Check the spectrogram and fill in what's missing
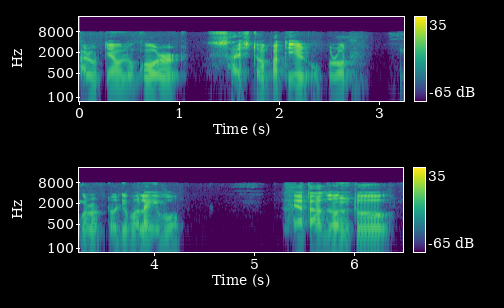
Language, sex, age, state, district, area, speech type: Assamese, male, 45-60, Assam, Golaghat, rural, spontaneous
